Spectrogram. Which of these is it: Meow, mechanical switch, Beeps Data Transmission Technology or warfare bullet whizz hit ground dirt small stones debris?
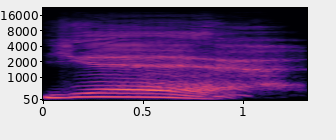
Meow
